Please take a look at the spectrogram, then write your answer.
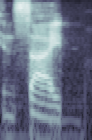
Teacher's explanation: really when I say this word, I do not pronounce the D 100%. It's about 50%.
